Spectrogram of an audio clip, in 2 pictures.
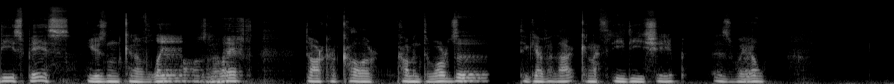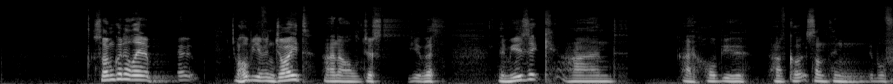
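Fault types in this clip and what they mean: AAC frame loss with concealment: the decoder patches dropped AAC frames from the last good spectrum, leaving seven smeared, noisy patches between 1.63 and 17.78 s. A spectrogram shows blurred, flattened bands in bursts, and the waveform a hazy envelope.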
